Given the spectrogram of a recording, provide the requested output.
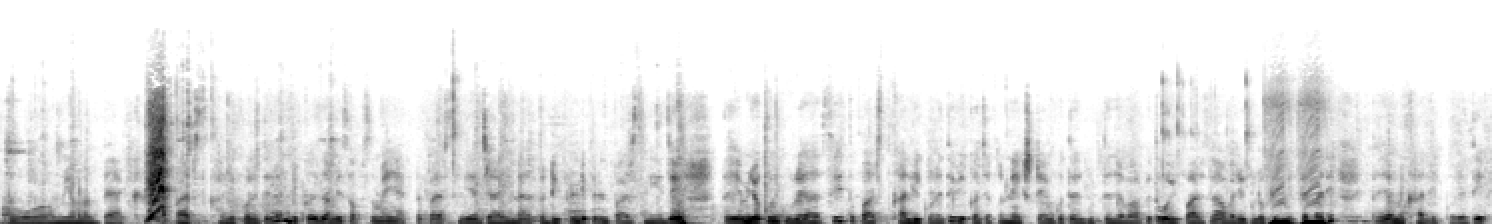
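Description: Noisy room recording w some clicks, young bengali-native woman w a stuffy cold n sore throat just chatting to her vlog, medium pitch, bits of english mixed in. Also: steady tone, fast talker. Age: young adult. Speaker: vlogger. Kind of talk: casual home vlog chat with English words mixed in. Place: small room at home, indoors.

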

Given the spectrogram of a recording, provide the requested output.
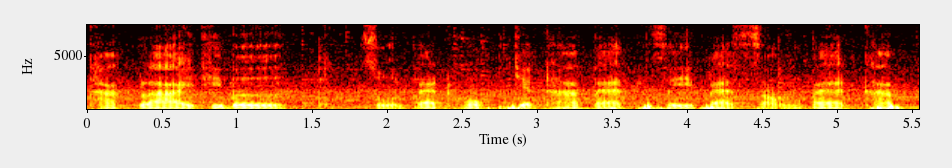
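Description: A man presenting items for sale in a video, speaking politely in short, halting phrases over music. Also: very deep voice, little pitch movement. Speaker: fish seller presenting betta fish for sale. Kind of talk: unhurried sales video narration. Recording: music playing behind the voice.

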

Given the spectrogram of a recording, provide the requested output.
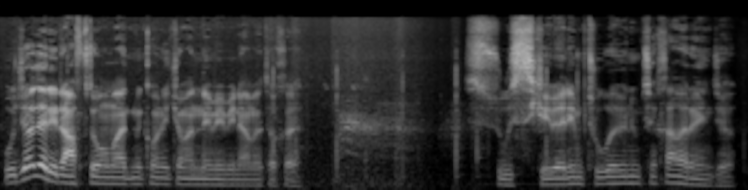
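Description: A gaming YouTuber with an Iranian Persian accent provides let's-play commentary, his voice sitting low and expressive. He alternates between loud, panicked yelps and hushed, tense muttering, with slight background noise audible.

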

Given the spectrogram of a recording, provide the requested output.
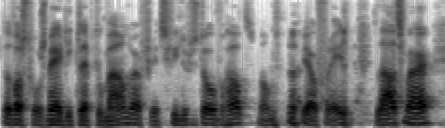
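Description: A man in his seventies, an eyewitness telling his war memories in an interview before an audience, animated and acting out the voices of others. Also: fairly low pitch, fairly quick, husky. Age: 70s. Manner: animated storyteller, acts out quoted voices. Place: stage before a live audience.

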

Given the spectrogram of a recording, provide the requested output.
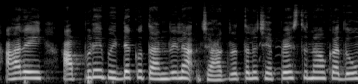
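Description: A cheerful, joking middle-aged uncle from a narrated story, as a woman narrator puts him on. His lines come out jovial, in a voice sitting a little high. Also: fairly even intonation, fast, lightly acted.

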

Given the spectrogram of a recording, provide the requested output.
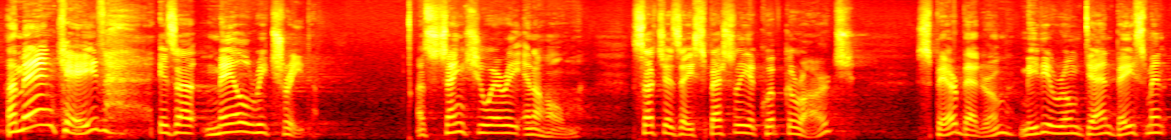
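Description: An older male pastor delivers a joking, story-filled sermon. His voice is lively and bright, with a slightly high pitch, and it rings out with long reverb in a church sanctuary.

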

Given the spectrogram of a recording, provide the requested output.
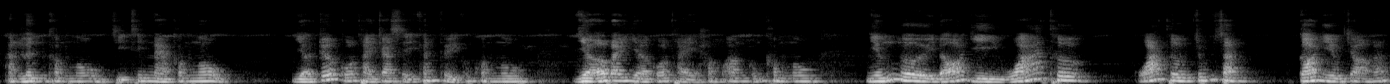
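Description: A middle-aged man, a music teacher, talking casually to viewers in an animated, emphatic way. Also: a little high, moderate pace, recorded from a distance. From Vietnam. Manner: animated, emphatic, mimics others in a raised voice. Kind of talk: casual spoken talk to viewers. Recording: echoey room, voice from off the mic.

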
